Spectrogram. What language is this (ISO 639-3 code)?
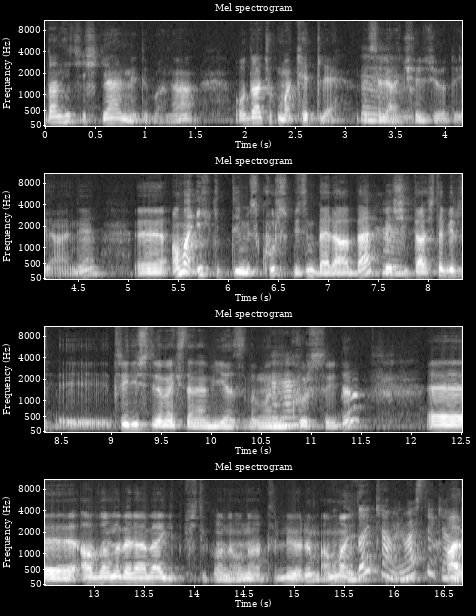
tur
